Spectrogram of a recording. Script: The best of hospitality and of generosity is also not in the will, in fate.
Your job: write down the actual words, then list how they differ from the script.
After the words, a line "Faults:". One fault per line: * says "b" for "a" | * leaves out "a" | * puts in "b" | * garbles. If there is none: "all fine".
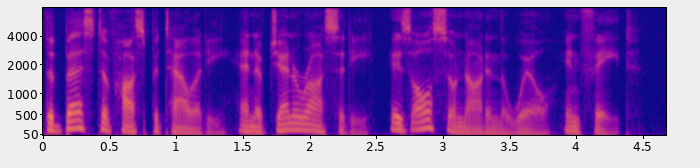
The best of hospitality and of generosity is also not in the will, in fate.
Faults:
all fine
